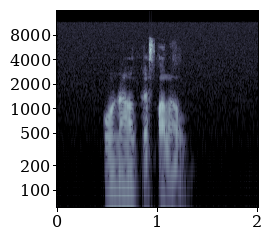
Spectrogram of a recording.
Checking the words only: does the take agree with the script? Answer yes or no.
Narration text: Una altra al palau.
yes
